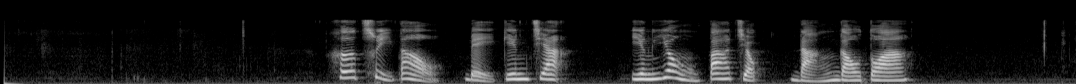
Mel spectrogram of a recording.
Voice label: (閩); 生活常規

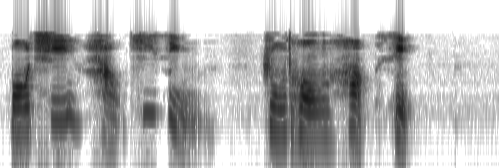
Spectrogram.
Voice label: (海陸)客語; 生活常規

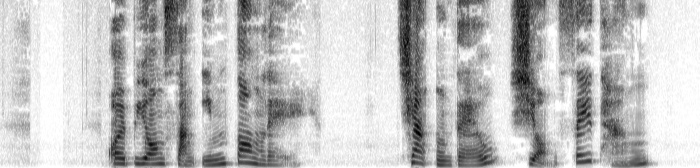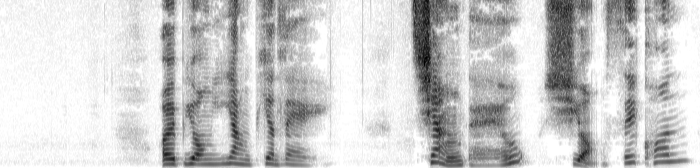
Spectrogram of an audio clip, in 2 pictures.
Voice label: 客語 課室生活用語 四縣腔

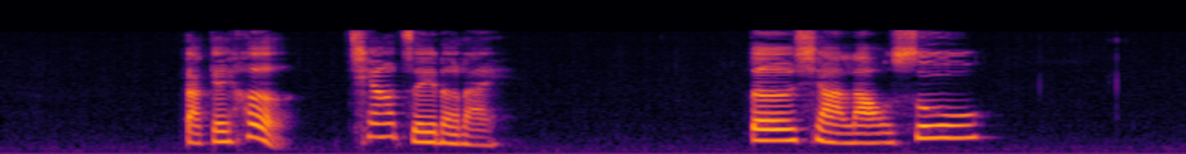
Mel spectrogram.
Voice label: 課室生活用語 (台語)

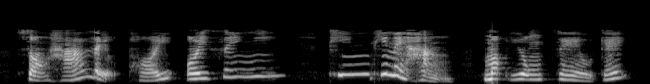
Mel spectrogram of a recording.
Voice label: (四縣)客語; 生活常規

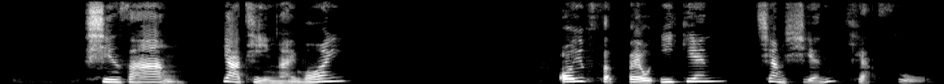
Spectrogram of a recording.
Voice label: 客語 課室生活用語 四縣腔

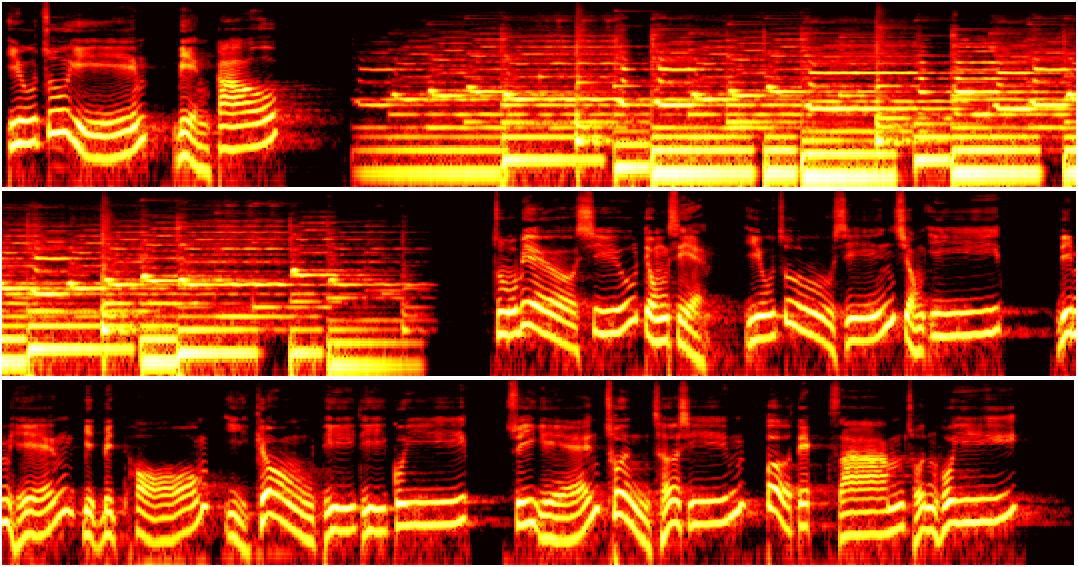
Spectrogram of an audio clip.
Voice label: 朗讀; 國中母親節海報; 遊子吟

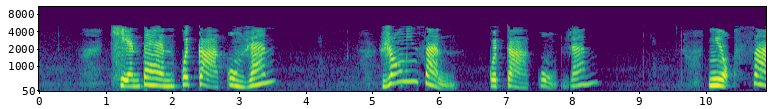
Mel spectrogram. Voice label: 客 海陸腔; 國家公園

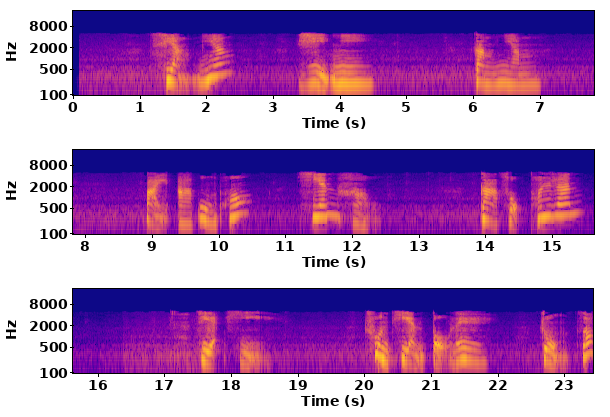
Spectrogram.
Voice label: 客語(海陸腔); 清明節

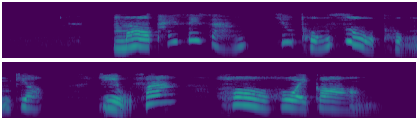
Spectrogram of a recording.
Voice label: (四縣)客語; 生活常規

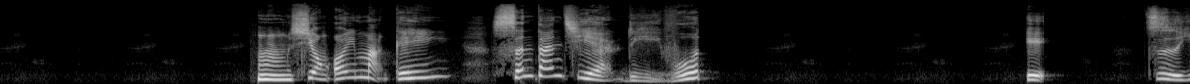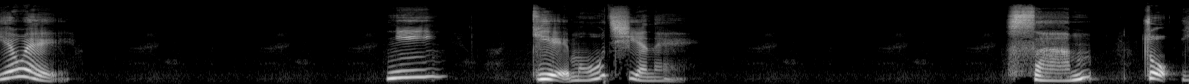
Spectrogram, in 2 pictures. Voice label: 客 語詞 四縣; 聖誕節海報

